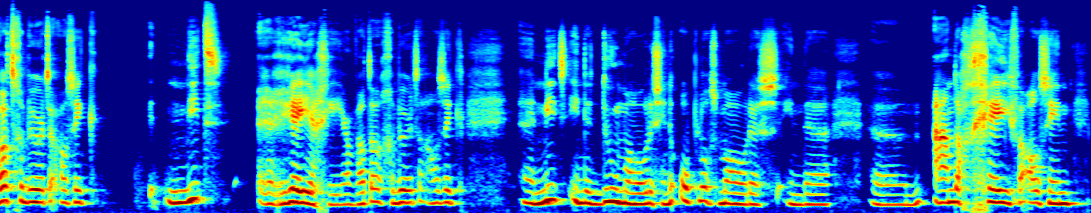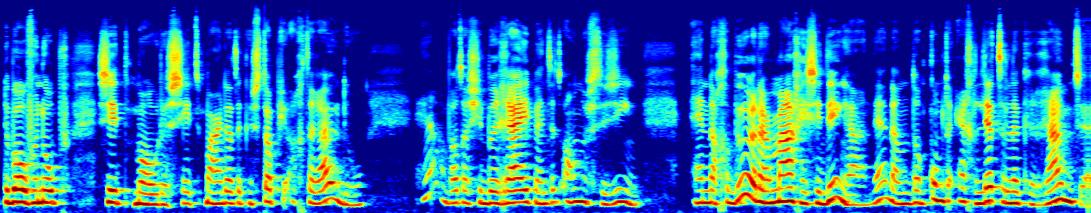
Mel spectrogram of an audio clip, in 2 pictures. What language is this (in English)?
Dutch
